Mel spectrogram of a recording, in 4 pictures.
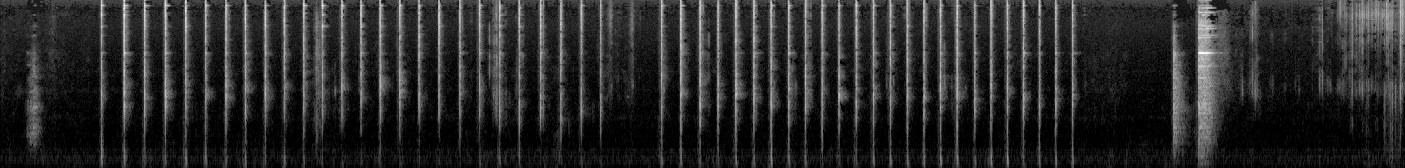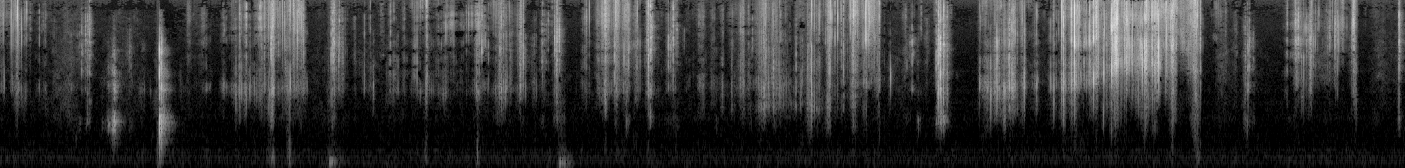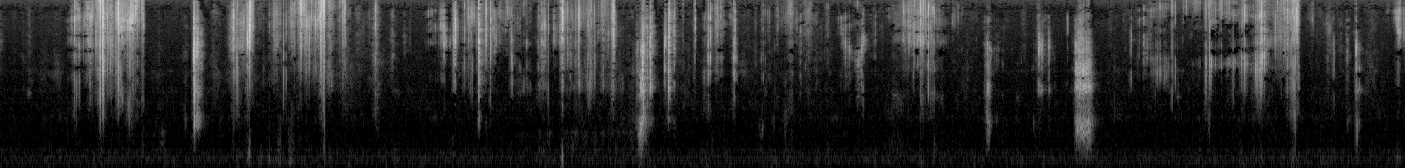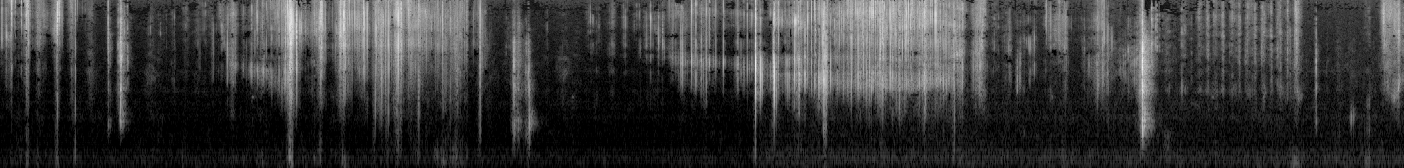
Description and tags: Tapping a hard boiled egg with a spoon, then peeling the egg and letting the shell fall into a plastic yogurt cup. It has been denoised using Audacity.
